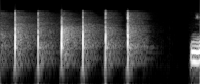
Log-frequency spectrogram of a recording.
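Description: One person clapping hands, about six quick, even claps that stop a little over a second in.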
